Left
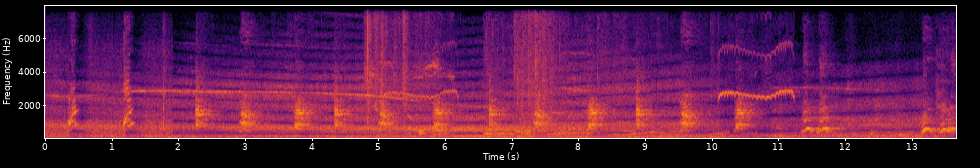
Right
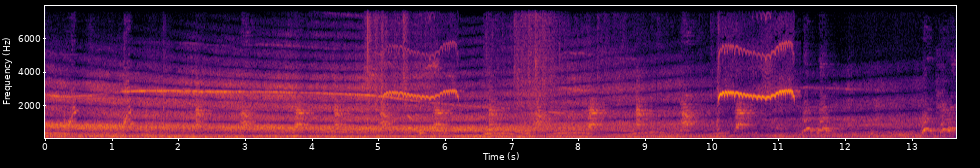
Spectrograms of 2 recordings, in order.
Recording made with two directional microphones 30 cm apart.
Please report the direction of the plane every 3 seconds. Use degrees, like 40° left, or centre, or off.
30° right, centre, 30° left, 50° left, 60° left.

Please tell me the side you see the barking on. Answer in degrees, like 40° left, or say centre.
60° left.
